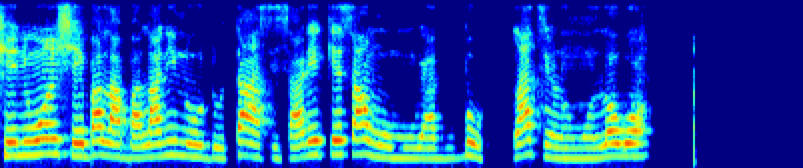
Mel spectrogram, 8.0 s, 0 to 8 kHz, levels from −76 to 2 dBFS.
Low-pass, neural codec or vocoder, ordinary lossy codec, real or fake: 7.2 kHz; codec, 16 kHz, 16 kbps, FreqCodec, smaller model; Opus, 32 kbps; fake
